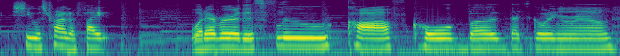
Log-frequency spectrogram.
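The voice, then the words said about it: Nasal, congested sick voice. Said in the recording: “I sound a little nasally and not like myself ... Your girl's a little sick.”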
